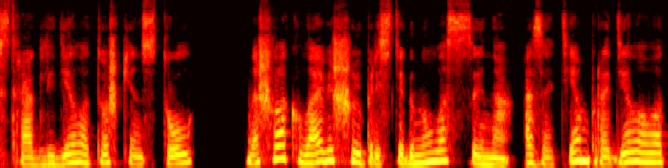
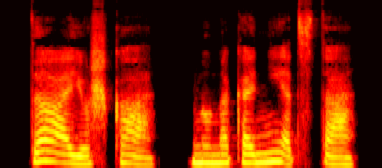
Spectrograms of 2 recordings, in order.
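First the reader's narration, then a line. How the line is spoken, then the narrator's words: Deep booming voice. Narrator (Russian): пробасил с порога Захар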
